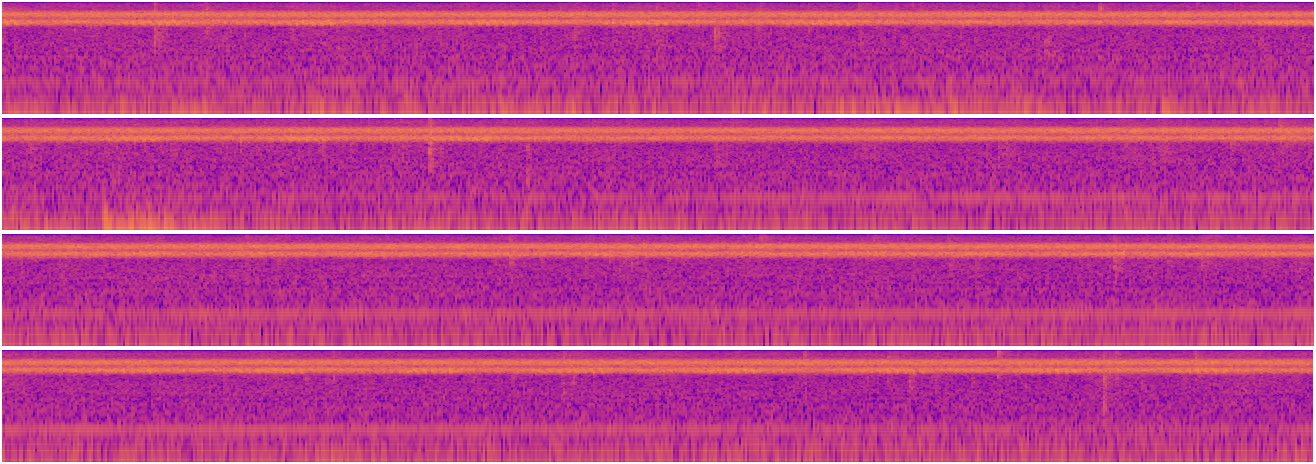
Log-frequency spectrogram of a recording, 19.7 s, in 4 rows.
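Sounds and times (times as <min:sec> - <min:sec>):
cricket chorus: 0:00.0 - 0:19.6
gusty rain: 0:00.0 - 0:19.6.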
